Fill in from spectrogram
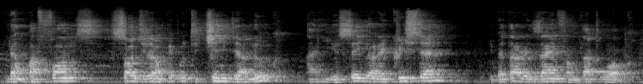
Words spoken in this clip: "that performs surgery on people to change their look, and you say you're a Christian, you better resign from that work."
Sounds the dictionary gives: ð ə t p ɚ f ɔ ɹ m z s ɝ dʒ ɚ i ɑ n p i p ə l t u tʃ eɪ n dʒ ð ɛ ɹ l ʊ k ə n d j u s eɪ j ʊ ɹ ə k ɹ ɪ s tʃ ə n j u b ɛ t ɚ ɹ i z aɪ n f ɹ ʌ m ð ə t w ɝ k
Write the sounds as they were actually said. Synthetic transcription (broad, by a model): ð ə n p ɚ f ɔ m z s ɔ dʒ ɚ i ɑ n p i p ə l t u tʃ eɪ n dʒ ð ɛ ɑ l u k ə n j u s eɪ j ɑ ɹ ə k ɹ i s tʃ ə n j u b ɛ t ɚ ɹ i z aɪ n f ɹ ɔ m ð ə t w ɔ k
